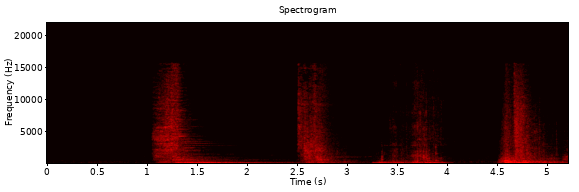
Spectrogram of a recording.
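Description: Magical whooshing and booming effects play from a card game.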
